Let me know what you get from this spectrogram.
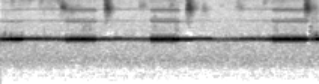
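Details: Warm summer night in Bulgaria, crickets in the grass: a continuous high-pitched ringing trill, swelling and fading in loudness, with short sharp chirp bursts recurring about every second. Surround-microphone recording.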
